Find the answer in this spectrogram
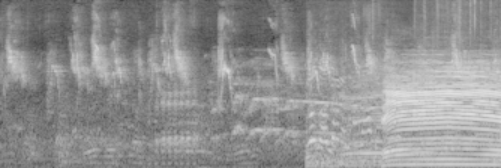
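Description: A water buffalo gives a loud, steady, buzzy moo after a stretch of chirps and background sounds.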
